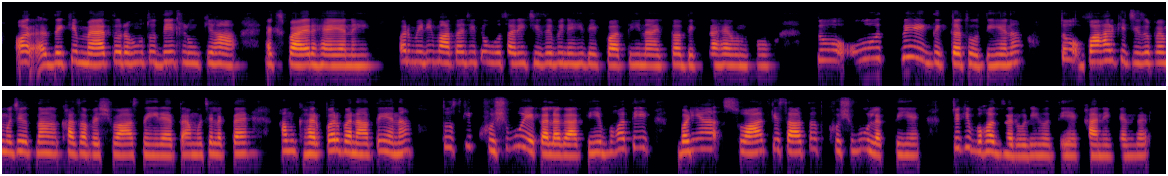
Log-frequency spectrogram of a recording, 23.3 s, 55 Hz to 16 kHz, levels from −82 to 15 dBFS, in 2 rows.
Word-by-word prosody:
और 280 -5 +3
देखिए 260 +3 -2
मैं 245 -2 +6
तो 275 - 0
रहूँ 265 0 -3
तो 285 - -6
देख 275 +2 -4
लूँ 260 -1 -5
कि 265 - -2
हाँ, 240 -3 +1 0.3
एक्सपायर 235 0 +7
है 225 -1 +4
या 225 0 +3
नहीं 225 0 -3 0.3
पर 300 0 -1
मेरी 280 0 -6
माताजी 275 0 +1
तो 280 +1 -8
वो 265 -1 -5
सारी 260 -1 -1
चीज़ें 250 +1 -5
भी 260 - -4
नहीं 245 0 -4
देख 235 -2 -6
पाती 230 +1 +2
ना 230 -1 0
इत्ता 225 +2 -1
दिखता 225 +1 -3
है 235 0 +1
उनको, 225 0 -7 0.5
तो 315 - -5 0.4
वो 355 +2 -7 0.3
भी 395 - 0
एक 265 -6 -4
दिक्कत 250 -1 +1
होती 225 0 -3
है 235 - 0
ना, 265 +3 -3 0.4
तो 330 - -2
बाहर 290 +2 +6
की 295 0 -9
चीज़ों 265 0 -4
पे 270 0 -1
मुझे 250 0 -1
उतना 235 -1 0
खासा 230 -1 +3
विश्वास 210 0 +1
नहीं 205 -1 -3
रहता। 200 +1 0
मुझे 215 +1 -4
लगता 215 +1 0
है 230 0 +1 0.3
हम 265 0 +1
घर 225 -1 +3
पर 275 +1 +5
बनाते 220 +1 +3
हैं 235 - 0
ना 235 +4 -2 0.3
तो 340 - -8
उसकी 330 +4 -13 0.2
खुशबू 305 +7 -5
एक 260 -6 +1
अलग 210 -1 +6
आती 200 +4 -3
है 240 - -2
बहुत 300 +2 -3
ही 325 -2 -8 0.3
बढ़िया 295 +5 +1
स्वाद 250 +1 +4
के 290 - -7
साथ-साथ 250 +3 +4
खुशबू 265 +2 -8
लगती 210 -2 -2
है, 205 0 -6 0.3
जो 320 - -1
कि 335 +1 -5
बहुत 250 -2 +2
ज़रूरी 200 0 -2
होती 205 0 -6
है 200 - -4
खाने 200 -1 +3
के 200 +1 -7
अंदर। 200 +1 -6
245 Hz, 215 wpm, -23 LUFS, 225-270 Hz, 0.5 s, एक्सपायर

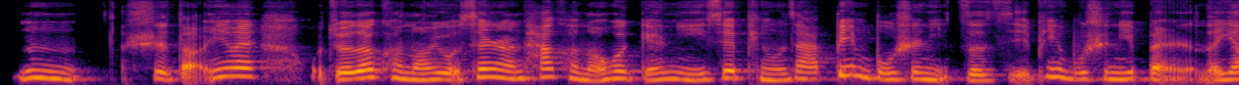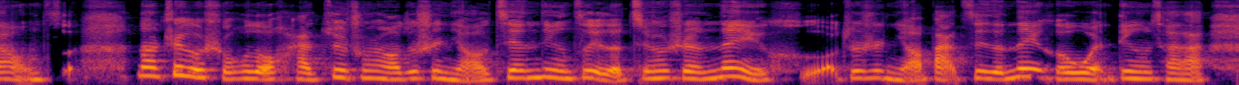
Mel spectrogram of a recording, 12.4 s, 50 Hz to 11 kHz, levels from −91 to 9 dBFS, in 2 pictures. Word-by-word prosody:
嗯， 230 -4 -1
是 230 - -3
的， 205 - 0
因 275 +3 -1
为 305 -1 +4 0.3
我 - - -10
觉 215 - +3
得 250 +3 +7
可 270 -3 -3
能 205 -2 0
有 210 - +1
些 285 - +1
人 260 -5 +1
他 285 +4 0
可 285 -4 -6
能 190 -1 -1
会 240 - 0
给 205 -4 -4
你 215 -4 -3
一 - - -4
些 255 +5 +3
评 210 -7 -5
价， 225 +1 -2
并 310 +7 -1
不 210 -3 -2
是 220 +1 -3
你 205 - -1
自 180 -7 -4
己， 180 - -8
并 290 -1 -3
不 215 -2 -4
是 220 - -5
你 220 0 -1
本 230 - 0
人 275 +1 -10
的 - - -2
样 220 -1 -1
子。 215 +8 -10 0.3
那 320 -1 +5
这 335 +2 +2
个 275 - +6
时 255 - -5
候 230 +2 -2
的 - - +6
话， 215 -2 -2
最 240 +7 0
重 255 -1 -3
要 215 -2 +2
就 230 - -1
是 250 0 -1
你 215 - 0
要 185 - -1
坚 255 +5 +1
定 260 -3 +1
自 260 - -2
己 - - +5
的 - - +4
精 245 +1 -1
神 240 -2 +1
内 280 -9 +4
核， 205 - -5
就 250 - -1
是 250 0 -3
你 220 - -1
要 - - +1
把 - - +1
自 235 +3 -5
己 - - +2
的 220 - +3
内 290 +6 +5
核 215 -4 0
稳 215 - +2
定 240 -2 +1
下 220 -2 -3
来， 195 - -1
235 Hz, 365 characters per minute, -22 LUFS, 215-260 Hz, 0.3 s, 得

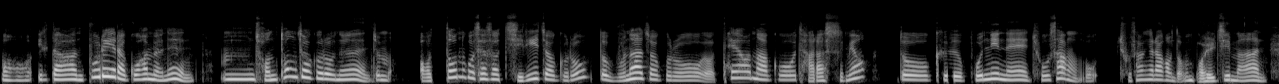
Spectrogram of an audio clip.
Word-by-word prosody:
어 190 -2 -4
일단 225 0 +2
뿌리라고 330 - +5
하면은 220 -6 +2 0.3
음 235 0 +3
전통적으로는 230 - +1
좀 205 -1 -3 0.3
어떤 315 - -1
곳에서 250 -5 +1
지리적으로 230 - -2
또 220 -2 0
문화적으로 195 -2 0
태어나고 230 -9 -1
자랐으며 185 - -3 0.3
또 210 -2 +1
그 190 -2 -2
본인의 210 0 +2
조상 210 - -2
뭐 150 - -9 0.2
조상이라고 210 +2 -3
너무 185 +2 -4
멀지만 170 +4 0
215 Hz, 280 characters per minute, -20 LUFS, 190-245 Hz, 0.3 s, 뿌리라고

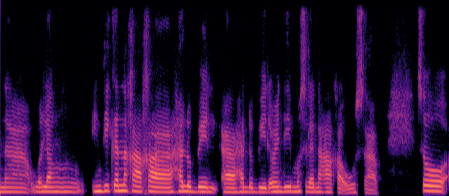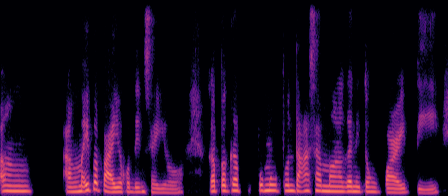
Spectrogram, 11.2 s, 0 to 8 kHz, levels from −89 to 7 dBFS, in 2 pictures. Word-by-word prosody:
na 180 -2 -3
walang 190 0 -1
hindi 210 +2 +2
ka 225 - +4
nakakahalubil 195 -3 +3
ah, 175 -1 +3
halubilo 180 -1 0
or - - +3
hindi 195 +1 +2
mo 195 - 0
sila 180 -2 0
nakakausap. 175 -2 -5 0.5
So 210 -2 +4
ang 210 -1 0 0.4
ang 190 0 -1
maipapayo 200 -7 +2
ko 185 - -4
din 180 +1 -4
sa'yo 155 0 -9 0.3
kapagka 225 +2 +1 0.3
pumupunta 230 -1 +1
ka - - -3
sa 230 - 0
mga 200 -1 +2
ganitong 190 -2 -3
party 155 -3 -4
190 Hz, 140 wpm, -23 LUFS, 180-210 Hz, 0.5 s, ka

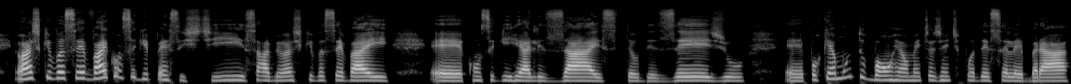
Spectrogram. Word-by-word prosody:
eu - - +3
acho 265 +3 +7
que 305 - -6
você 285 0 +1
vai 275 +5 +7
conseguir 330 -7 -6
persistir, 190 -1 -6
sabe, 190 -2 -2
eu 180 - -2
acho 190 0 -4
que 205 - -11
você 195 0 -4
vai, 180 -1 +5 0.4
eh, 165 -1 +3
conseguir 190 0 -7
realizar 175 -1 +4
esse 160 -1 -7
teu 165 -1 -5
desejo, 170 +3 -2 0.4
eh, 160 0 -4
porque 220 +8 -4
é - - +3
muito 335 +5 -7
bom 210 -3 +2
realmente 185 -1 -4
a - - -5
gente 190 +1 -8
poder 185 -1 -7
celebrar, 165 -1 +2
185 Hz, 160 wpm, -24 LUFS, 170-200 Hz, 0.4 s, acho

